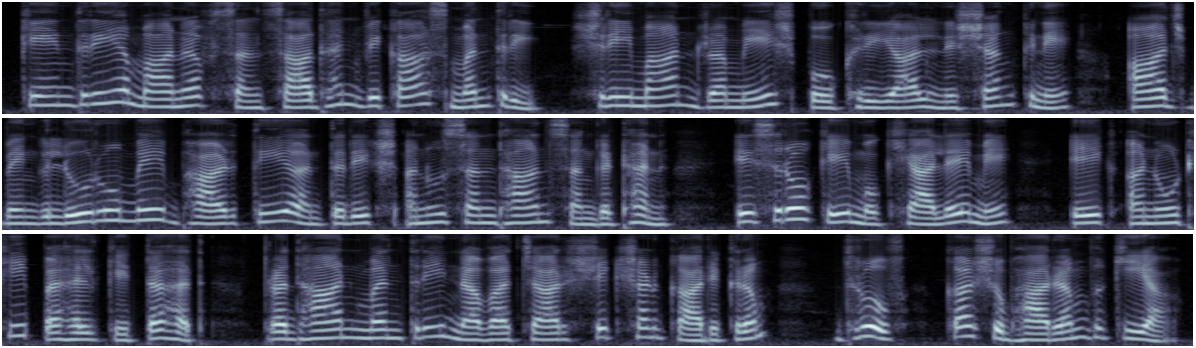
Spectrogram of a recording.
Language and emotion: Hindi, neutral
